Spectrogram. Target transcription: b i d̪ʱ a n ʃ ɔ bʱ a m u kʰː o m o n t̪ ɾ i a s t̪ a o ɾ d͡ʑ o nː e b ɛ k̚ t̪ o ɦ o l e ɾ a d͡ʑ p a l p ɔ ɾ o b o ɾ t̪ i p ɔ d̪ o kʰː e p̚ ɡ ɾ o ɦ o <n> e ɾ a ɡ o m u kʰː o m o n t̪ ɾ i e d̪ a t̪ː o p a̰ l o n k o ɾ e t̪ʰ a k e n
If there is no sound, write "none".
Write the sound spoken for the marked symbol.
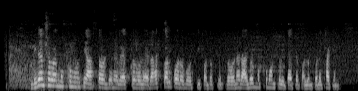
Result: n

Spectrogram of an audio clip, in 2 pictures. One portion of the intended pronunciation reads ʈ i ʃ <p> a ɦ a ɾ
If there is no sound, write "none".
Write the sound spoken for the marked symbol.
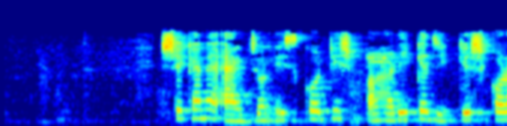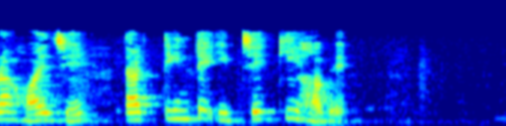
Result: p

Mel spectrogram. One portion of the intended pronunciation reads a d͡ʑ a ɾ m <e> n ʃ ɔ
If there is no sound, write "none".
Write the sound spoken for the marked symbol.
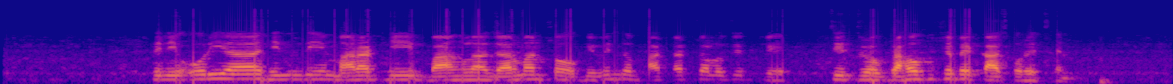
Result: a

